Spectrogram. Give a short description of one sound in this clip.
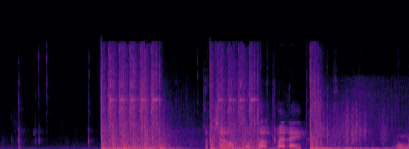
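A rifle fires a burst of rapid shots close by.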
